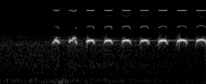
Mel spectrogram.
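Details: Nest-camera recording from Hellgate Canyon, Missoula, Montana, on May 18, 2019: a female osprey calling for her mate with nine loud, piercing whistled chirps evenly spaced at about five a second.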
